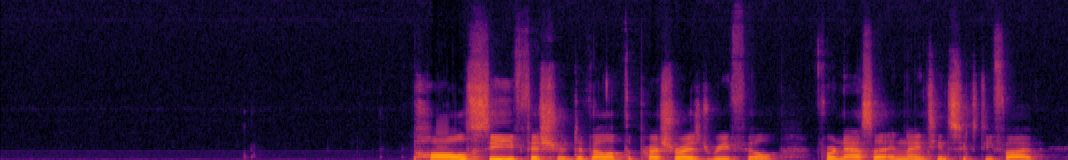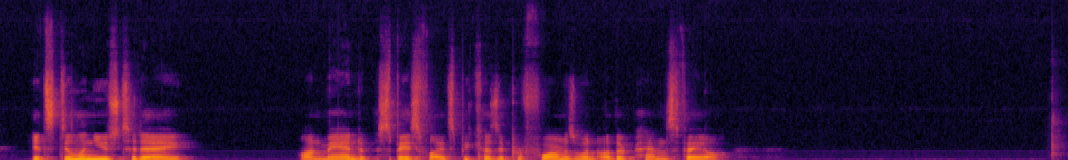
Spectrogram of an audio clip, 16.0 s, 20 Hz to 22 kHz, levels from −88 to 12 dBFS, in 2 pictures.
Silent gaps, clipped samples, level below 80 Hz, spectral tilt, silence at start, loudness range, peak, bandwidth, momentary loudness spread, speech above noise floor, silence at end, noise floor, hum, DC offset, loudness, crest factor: none; under 0.1%; -66 dBFS; -5 dB/octave; 3.1 s; 5 LU; -4 dBFS; 19 kHz; 10 LU; 45 dB; 0.1 s; -64 dBFS; none; under 0.1%; -20 LUFS; 18 dB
